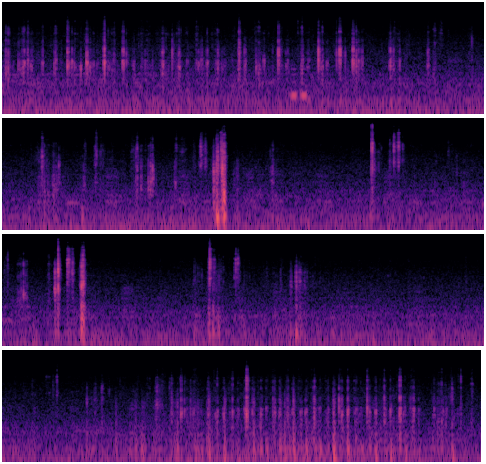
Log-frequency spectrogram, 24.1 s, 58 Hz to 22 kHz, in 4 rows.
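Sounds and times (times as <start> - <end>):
clicks and taps of small plastic parts: 12.1 - 13.2.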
